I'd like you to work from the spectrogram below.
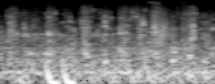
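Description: Water sloshes and churns inside a glass gallon jug of homebrew cleanser solution as it is shaken, a continuous close, busy liquid swirl lasting about a second and a half.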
